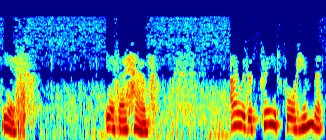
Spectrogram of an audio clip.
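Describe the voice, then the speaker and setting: An actress voicing a grieving young woman, a murdered man's fiancée, in a vintage radio drama, speaking softly and tearfully. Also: mid-range voice, animated, slow pace. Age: young adult. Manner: tearful, fragile, softly spoken. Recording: lo-fi old radio broadcast with hiss.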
